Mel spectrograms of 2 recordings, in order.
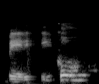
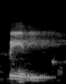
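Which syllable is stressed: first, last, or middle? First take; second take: last; first. First: The stress is on the last syllable. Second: The stress is on the first syllable. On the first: "cuando la sílaba saltó a la última" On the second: "llegó a la antepenúltima"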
